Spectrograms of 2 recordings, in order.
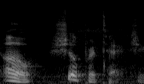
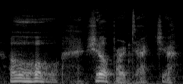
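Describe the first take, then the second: First: Slow, sinister version of the line; creepy mock quote. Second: Slow, sinister mock read; menacing reading. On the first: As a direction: say it like a veiled threat. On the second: Shown as a demonstration. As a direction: read it as a veiled threat. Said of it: "let's read it that way".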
